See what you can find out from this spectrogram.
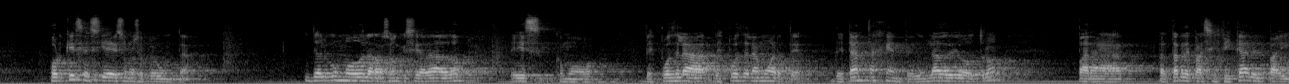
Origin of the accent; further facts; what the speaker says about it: Argentina; se asombraban que uno siendo argentino conociera de estos temas, ¿no? Allá.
